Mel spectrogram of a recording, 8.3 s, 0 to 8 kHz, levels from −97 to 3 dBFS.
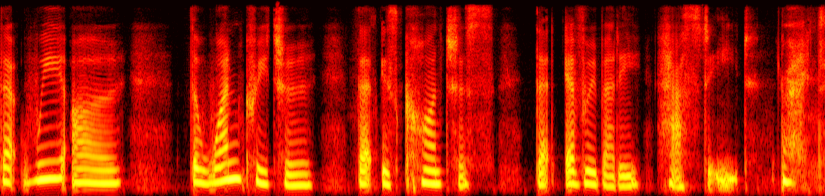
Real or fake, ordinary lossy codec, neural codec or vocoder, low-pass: real; AAC, 48 kbps; none; 7.2 kHz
